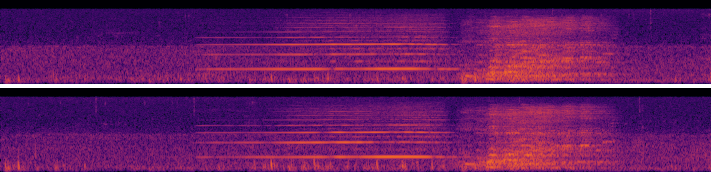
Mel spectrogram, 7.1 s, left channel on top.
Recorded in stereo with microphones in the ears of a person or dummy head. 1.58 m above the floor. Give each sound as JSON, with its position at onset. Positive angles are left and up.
{"t": 1.9, "sound": "a flute", "side_deg": -5, "distance_m": 3.5}
{"t": 4.6, "sound": "laughter", "side_deg": -20, "distance_m": 2.0}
